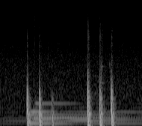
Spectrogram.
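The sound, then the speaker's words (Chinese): Someone knocks on a door in two sets of three firm raps, with a short pause between the sets. A steady low tonal hum runs underneath, and no one speaks. “嗯，这会儿是谁来敲门呢？”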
